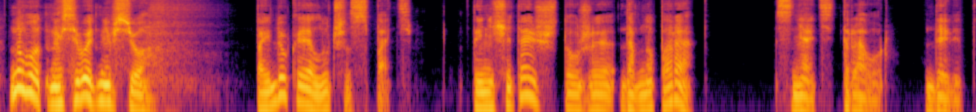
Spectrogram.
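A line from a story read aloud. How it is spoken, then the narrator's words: Calm question. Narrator (Russian): спокойно спросила Кейт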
